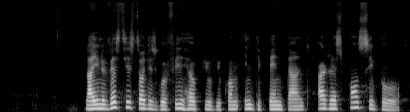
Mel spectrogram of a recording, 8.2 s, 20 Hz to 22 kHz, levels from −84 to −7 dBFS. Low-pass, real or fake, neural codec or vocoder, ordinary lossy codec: none; fake; autoencoder, 48 kHz, 128 numbers a frame, DAC-VAE, trained on Japanese speech; none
